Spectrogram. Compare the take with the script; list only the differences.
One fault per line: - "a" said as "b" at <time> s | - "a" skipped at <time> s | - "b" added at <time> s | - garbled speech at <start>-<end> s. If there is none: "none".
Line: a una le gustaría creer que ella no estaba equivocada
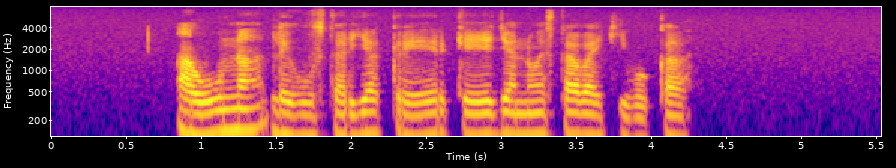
none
